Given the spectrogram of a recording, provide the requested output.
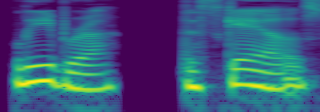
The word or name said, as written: Libra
